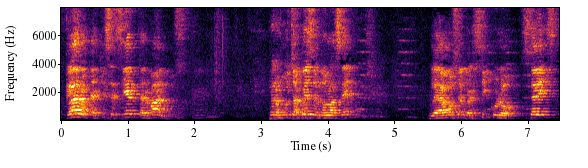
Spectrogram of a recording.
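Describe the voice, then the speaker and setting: A preacher with a high voice delivers his sermon, constantly addressing the brethren and throwing questions at them. He is recorded from a distance in a church hall with a heavy echo. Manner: repeats 'hermanos', asks the congregation questions. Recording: echoey hall from far off.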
